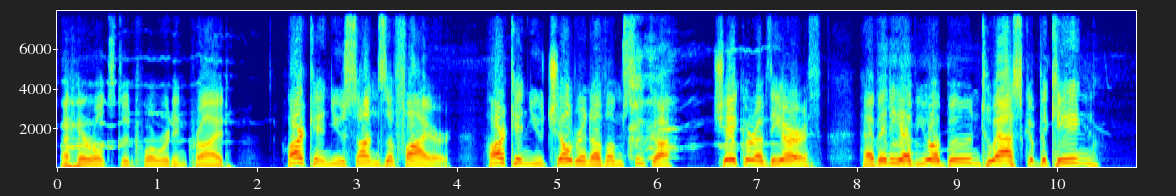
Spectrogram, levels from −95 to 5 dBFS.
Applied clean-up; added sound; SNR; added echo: neural mask model RNNoise.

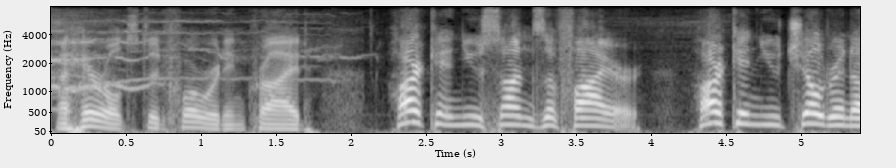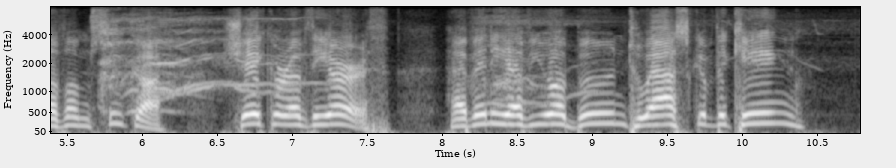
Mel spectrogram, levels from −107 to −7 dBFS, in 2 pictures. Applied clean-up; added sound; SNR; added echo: none; Cough; 19 dB; none.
